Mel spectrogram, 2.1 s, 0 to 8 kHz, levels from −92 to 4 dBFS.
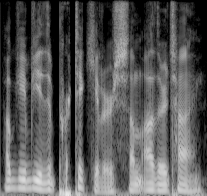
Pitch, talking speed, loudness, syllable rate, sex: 100 Hz, 230 wpm, -17 LUFS, 6.2 syllables/s, male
